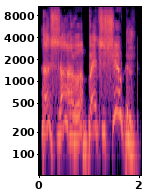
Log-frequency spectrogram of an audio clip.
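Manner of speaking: high, frantic yell from cover; flustered FBI man yelling from the freezer; panicked yell. A narrator's reading. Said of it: "He yelled from inside".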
